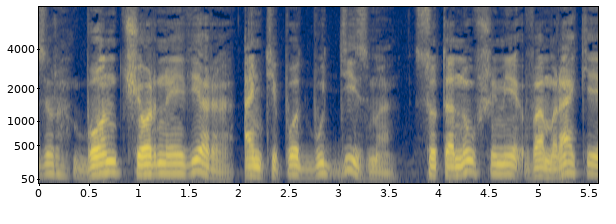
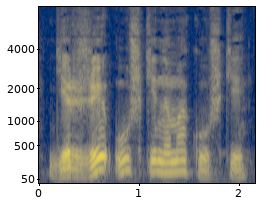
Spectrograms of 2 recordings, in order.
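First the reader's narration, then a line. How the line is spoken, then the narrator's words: Quiet. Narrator (Russian): тихо сказал Мазур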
